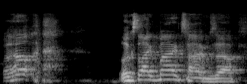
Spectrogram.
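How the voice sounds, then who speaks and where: A man's voice: high voice, lively intonation, slow pace, fairly bright tone, heavily acted. A man playing a weary, guarded husband and secret accomplice in a 1940s radio noir. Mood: guarded, conspiratorial.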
